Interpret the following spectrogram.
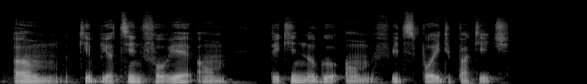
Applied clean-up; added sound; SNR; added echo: none; none; none; none.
